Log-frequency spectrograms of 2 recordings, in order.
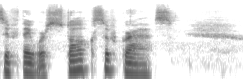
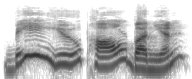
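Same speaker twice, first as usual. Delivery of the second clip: high and loud, slow question; old man calling; 7 semitones higher, 5 dB louder, slower than usual. Acted. Deacon calling up to the giant, high old voice. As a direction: hail him like an old-timer.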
